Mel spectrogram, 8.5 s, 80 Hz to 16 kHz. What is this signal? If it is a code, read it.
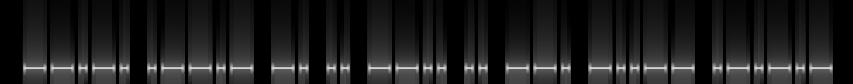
Morse code (Japanese Wabun code), heard as a keyed tone, about 18 wpm, 700 Hz. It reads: シーダブリユ、
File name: 60 cpm 700 Hz Crispy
